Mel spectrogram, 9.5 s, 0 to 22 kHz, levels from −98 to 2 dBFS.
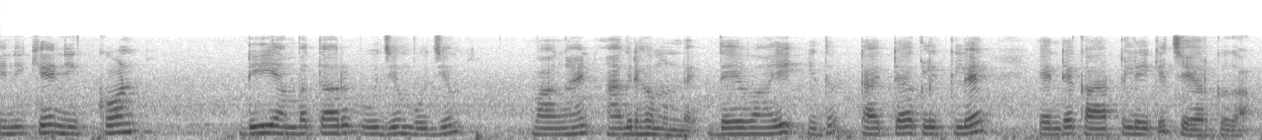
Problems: low volume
